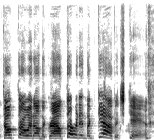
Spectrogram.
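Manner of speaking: mock Italian-American scolding; hammed-up New York Italian accent; Italian New Yorker. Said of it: "We need an Italian New Yorker".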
